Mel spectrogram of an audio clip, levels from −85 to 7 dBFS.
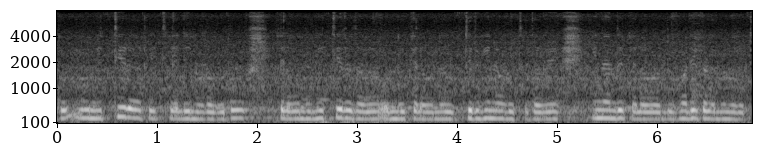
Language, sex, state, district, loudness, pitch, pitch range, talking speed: Kannada, female, Karnataka, Raichur, -21 LUFS, 200 Hz, 190-210 Hz, 45 wpm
